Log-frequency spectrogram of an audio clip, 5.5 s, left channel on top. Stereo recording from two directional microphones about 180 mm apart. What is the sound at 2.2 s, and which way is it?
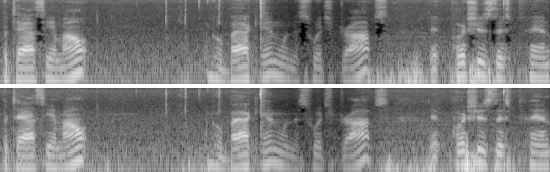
Speech, 35° left (ahead or behind).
